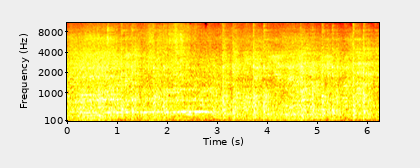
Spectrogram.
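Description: E653-series electric limited express train running past along a station platform, wheels clicking over the rail joints with a steady electric motor hum; its last car goes by near the end.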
